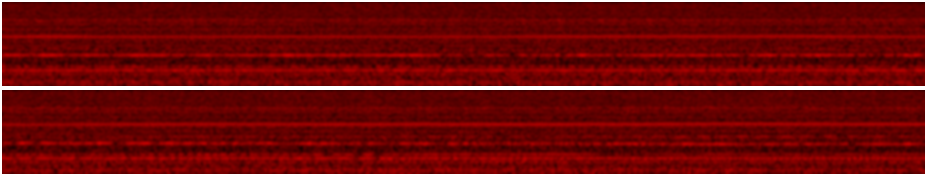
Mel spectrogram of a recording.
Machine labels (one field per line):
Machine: pump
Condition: normal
